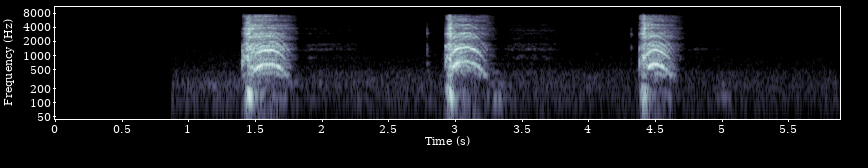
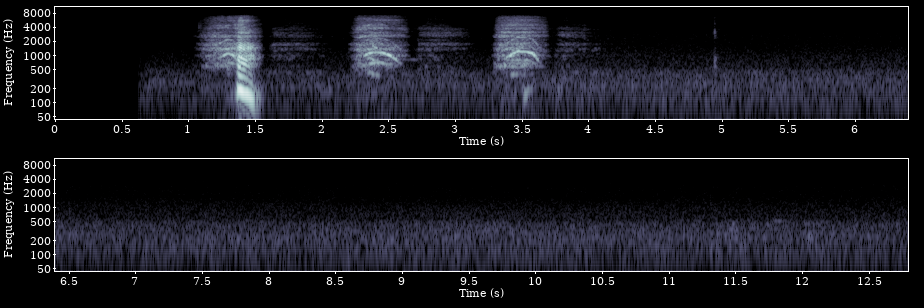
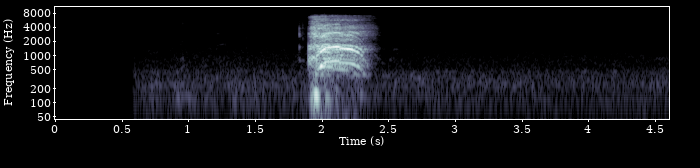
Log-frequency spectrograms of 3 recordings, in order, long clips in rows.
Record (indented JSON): {
  "three_cough_length": "5.9 s",
  "three_cough_amplitude": 32766,
  "three_cough_signal_mean_std_ratio": 0.3,
  "exhalation_length": "12.8 s",
  "exhalation_amplitude": 28176,
  "exhalation_signal_mean_std_ratio": 0.22,
  "cough_length": "4.6 s",
  "cough_amplitude": 32767,
  "cough_signal_mean_std_ratio": 0.24,
  "survey_phase": "alpha (2021-03-01 to 2021-08-12)",
  "age": "65+",
  "gender": "Male",
  "wearing_mask": "No",
  "symptom_none": true,
  "smoker_status": "Ex-smoker",
  "respiratory_condition_asthma": false,
  "respiratory_condition_other": false,
  "recruitment_source": "REACT",
  "submission_delay": "7 days",
  "covid_test_result": "Negative",
  "covid_test_method": "RT-qPCR"
}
